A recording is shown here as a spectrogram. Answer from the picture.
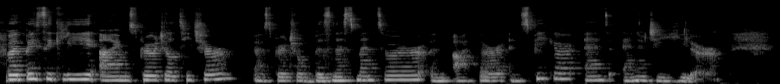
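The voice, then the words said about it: Belgian French accent in English. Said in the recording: “as you can hear from my beautiful and charming accent. This is my mother tongue. I come from Belgium”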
